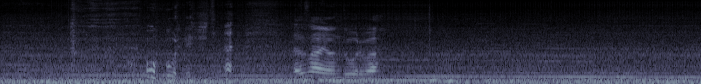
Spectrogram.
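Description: A car engine hums steadily with loud road rumble inside the cabin.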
